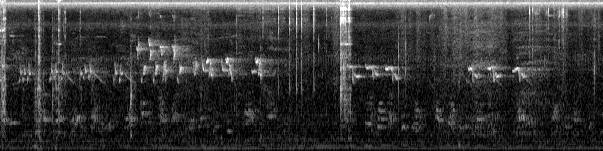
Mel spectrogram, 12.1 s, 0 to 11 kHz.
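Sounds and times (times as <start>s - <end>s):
small bird chirping: 0.0s - 5.8s, 9.3s - 11.0s.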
